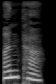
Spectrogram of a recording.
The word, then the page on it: ಅಂಥ: antha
